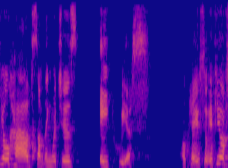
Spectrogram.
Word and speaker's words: aqueous: okay let's take a look at that word aqueous and you can see the pronunciation aqui us okay aqueous and it means are you guys familiar with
